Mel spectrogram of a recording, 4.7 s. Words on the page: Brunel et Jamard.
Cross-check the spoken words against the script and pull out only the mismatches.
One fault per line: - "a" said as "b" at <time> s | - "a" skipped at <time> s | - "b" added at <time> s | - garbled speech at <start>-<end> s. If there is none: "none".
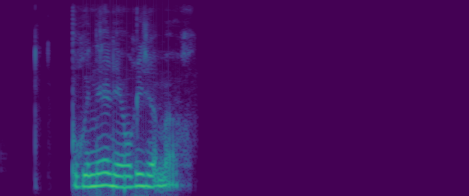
- "Henri" added at 1.2 s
